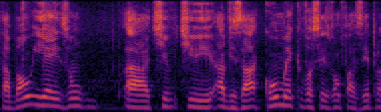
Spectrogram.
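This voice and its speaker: A man's somewhat breathy voice at medium pitch, dark and mellow in tone, with fairly even intonation and a very fast pace. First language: Portuguese. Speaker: podcast host. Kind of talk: casual interview. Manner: halting.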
